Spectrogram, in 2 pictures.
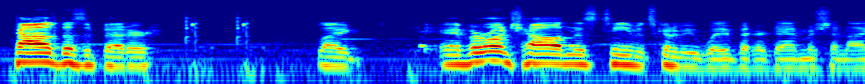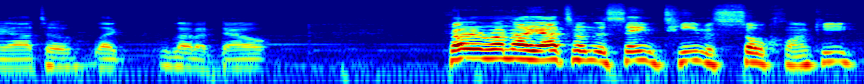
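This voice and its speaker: High-voiced young man streaming games. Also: fairly quick, faint music behind. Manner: animated, slangy, swears freely. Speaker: game streamer. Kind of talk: casual livestream chat.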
